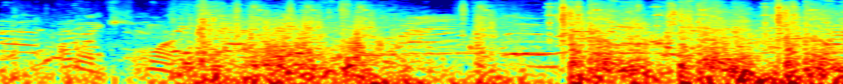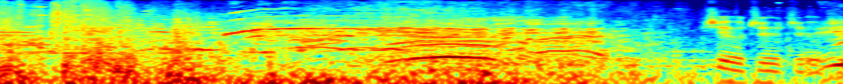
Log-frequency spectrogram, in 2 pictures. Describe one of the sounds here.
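A horse-drawn wagon rumbles and rattles over a dirt track.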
